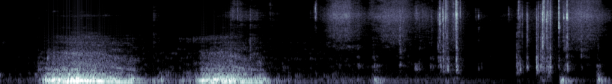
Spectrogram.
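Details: Volkswagen Polo sedan, engine still warming up: two short revs rising and falling unevenly with a rough, lumpy note; engine misfire during warm-up, with the EPS warning light coming on.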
